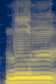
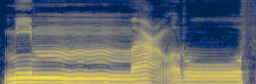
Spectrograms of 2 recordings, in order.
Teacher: didengungkan jadi suaranya itu kita tahan kita panjangkan sejenak nah mim di bagian mimnya itu kita tahan kita panjangkan sejenak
